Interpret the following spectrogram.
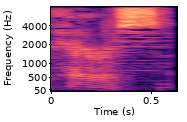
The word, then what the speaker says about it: PVRIS: our third uh i'm assuming group that being paris p-v-r-i-s it's spell doing st patrick paris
